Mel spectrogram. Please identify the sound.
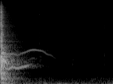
Sound effects > Other mechanisms, engines, machines
Handsaw Pitched Tone Twang Metal Foley 21
twangy, saw, perc, plank, fx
